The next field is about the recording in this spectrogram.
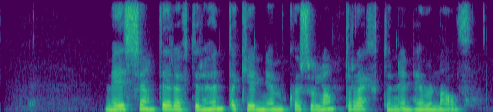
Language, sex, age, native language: Icelandic, female, 60-69, Icelandic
